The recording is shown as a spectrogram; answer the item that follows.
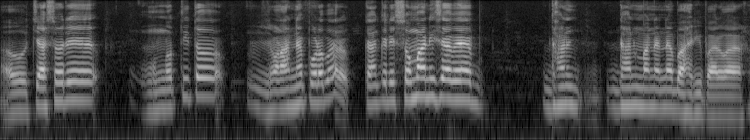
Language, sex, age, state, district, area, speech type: Odia, male, 45-60, Odisha, Bargarh, rural, spontaneous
